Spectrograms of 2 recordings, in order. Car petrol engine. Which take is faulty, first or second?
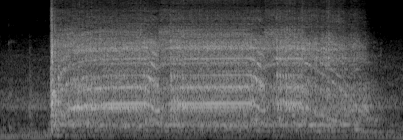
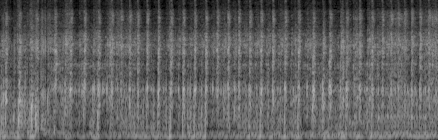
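first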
